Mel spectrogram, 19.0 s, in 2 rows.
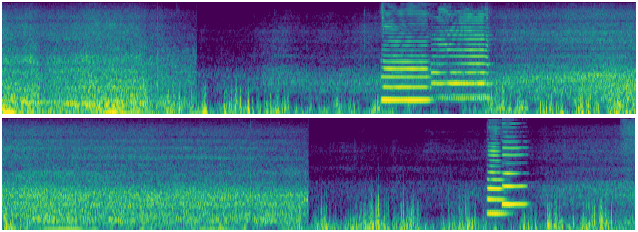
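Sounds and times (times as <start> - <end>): train engine and wheels rumbling: 0.0 - 19.0
train two-note horn: 5.7 - 7.4, 16.8 - 17.5.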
